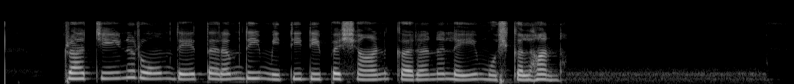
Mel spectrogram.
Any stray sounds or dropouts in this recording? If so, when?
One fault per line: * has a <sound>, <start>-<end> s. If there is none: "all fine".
all fine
